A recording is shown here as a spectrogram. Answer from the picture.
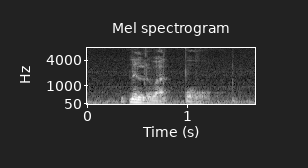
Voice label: "nelwatpo", december, Aneityum

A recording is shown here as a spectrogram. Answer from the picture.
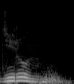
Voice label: "jirum" two, Yawa

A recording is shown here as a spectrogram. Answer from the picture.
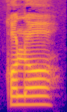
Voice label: "koló", Apatani

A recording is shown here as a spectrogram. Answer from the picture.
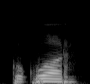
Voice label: "kokuor", Mpur; ayam

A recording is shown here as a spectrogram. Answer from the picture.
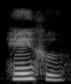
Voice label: "heñxw", apatani

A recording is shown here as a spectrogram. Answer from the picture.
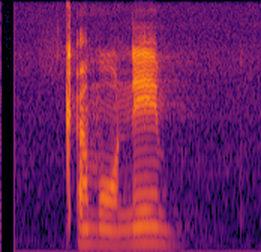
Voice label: tzutujil; llevar

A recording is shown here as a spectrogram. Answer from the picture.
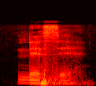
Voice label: "nese", Aneityum

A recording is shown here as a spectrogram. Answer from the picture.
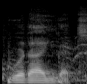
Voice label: "Turtles", Yimas

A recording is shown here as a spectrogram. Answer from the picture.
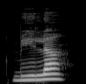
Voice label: "milañ", Apatani

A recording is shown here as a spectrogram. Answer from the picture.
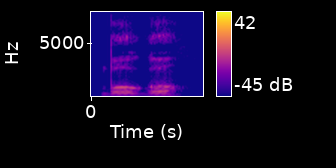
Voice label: "bogo", Apatani

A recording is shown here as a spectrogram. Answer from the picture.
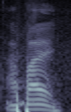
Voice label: "apai", Yawa; bow

